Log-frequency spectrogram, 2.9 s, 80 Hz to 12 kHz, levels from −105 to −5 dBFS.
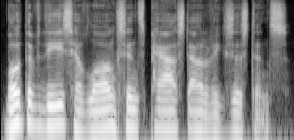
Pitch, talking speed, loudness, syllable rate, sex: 120 Hz, 205 wpm, -18 LUFS, 5.7 syllables/s, male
